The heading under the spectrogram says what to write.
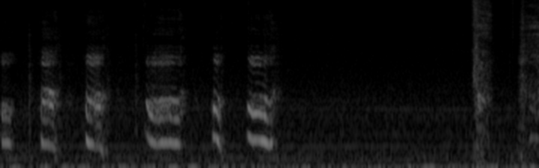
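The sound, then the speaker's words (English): A person's voice imitates a baby monkey with five quick, high, squeaky whimpering calls in a row, then, after a quiet pause, one more brief squeal. “I've been making, like, little baby monkey noises.”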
